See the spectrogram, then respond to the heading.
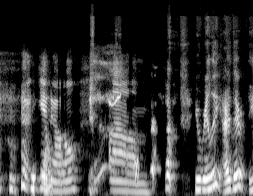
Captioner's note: laughing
